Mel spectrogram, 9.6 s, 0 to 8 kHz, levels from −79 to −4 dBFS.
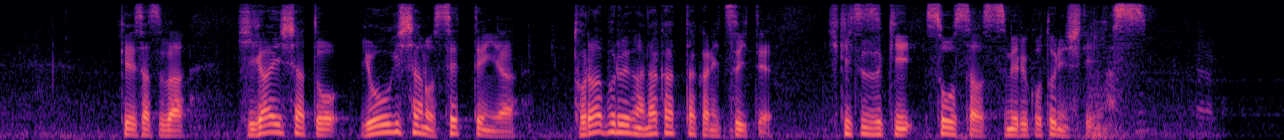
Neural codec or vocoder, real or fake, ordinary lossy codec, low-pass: none; real; none; 7.2 kHz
